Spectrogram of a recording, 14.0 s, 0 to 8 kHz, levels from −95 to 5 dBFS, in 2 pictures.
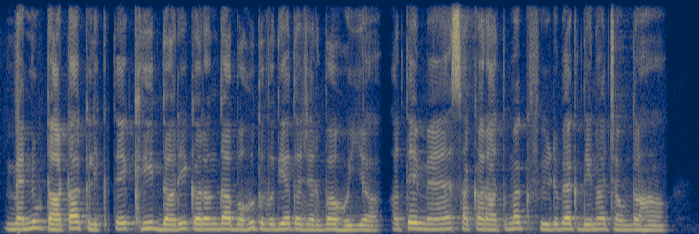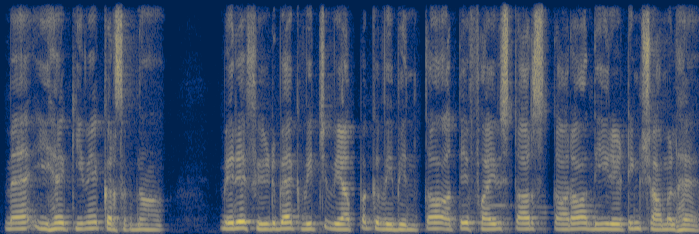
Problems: background sounds at intervals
